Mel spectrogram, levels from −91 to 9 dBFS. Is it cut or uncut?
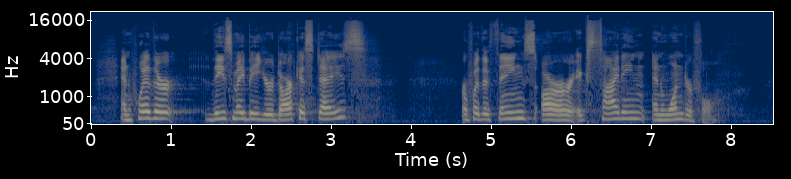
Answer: uncut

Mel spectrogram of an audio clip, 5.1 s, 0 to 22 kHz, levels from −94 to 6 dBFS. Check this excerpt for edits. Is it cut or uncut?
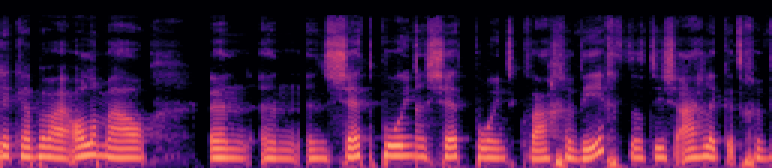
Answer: cut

